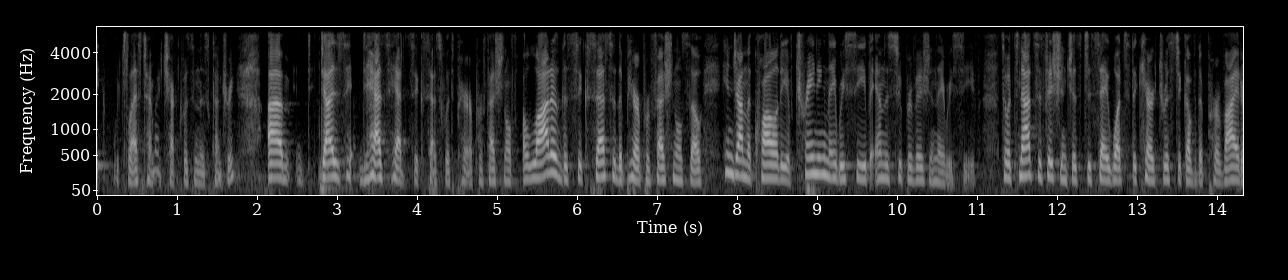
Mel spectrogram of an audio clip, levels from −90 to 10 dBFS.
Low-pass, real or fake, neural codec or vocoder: 5.4 kHz; real; none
